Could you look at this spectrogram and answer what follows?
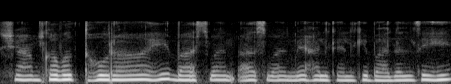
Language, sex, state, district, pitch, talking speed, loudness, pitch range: Hindi, female, Madhya Pradesh, Bhopal, 205 Hz, 170 wpm, -14 LUFS, 195-215 Hz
